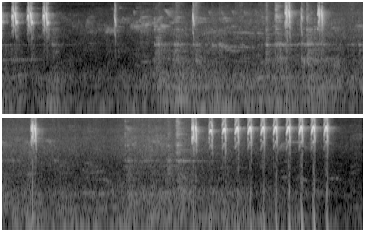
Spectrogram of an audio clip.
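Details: Calling male red-billed nuthatch summoning companions: a few scattered sharp high notes, then a fast, even series of about a dozen high piping notes at the end, over faint background hum.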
